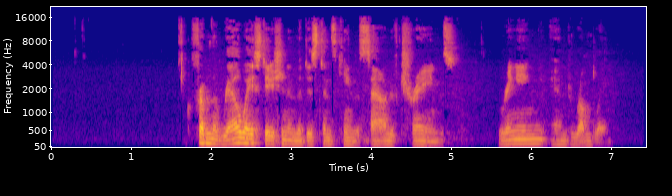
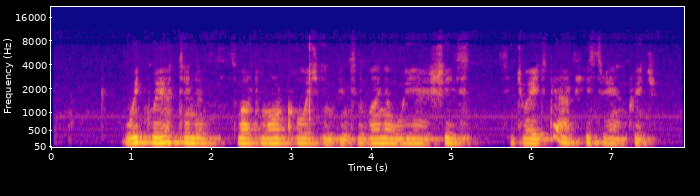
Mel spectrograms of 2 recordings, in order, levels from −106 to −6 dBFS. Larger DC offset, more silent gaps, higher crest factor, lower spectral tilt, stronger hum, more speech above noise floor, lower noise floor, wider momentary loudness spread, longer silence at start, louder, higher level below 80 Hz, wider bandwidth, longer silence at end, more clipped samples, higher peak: neither; neither; about the same, 24 dB vs 20 dB; second, -3.5 dB/octave vs -10 dB/octave; neither; first, 51 dB vs 41 dB; first, -83 dBFS vs -64 dBFS; first, 18 LU vs 13 LU; first, 1.6 s vs 0.9 s; second, -31 LUFS vs -25 LUFS; second, -72 dBFS vs -66 dBFS; first, 16 kHz vs 5.8 kHz; about the same, 0.5 s vs 0.4 s; neither; second, -10 dBFS vs -6 dBFS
